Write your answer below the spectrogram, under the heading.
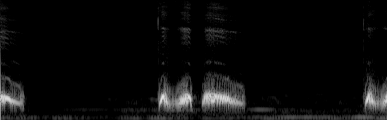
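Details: Spotted dove female calling to stimulate males, a short pulsed coo then a longer falling coo, phrase fragments at both ends, with a faint low rumble throughout.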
